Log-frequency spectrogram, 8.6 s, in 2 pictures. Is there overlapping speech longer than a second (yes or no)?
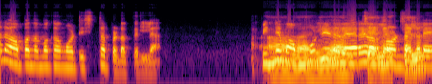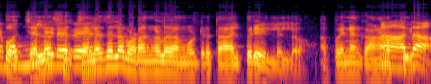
yes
